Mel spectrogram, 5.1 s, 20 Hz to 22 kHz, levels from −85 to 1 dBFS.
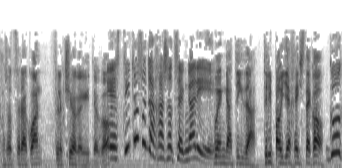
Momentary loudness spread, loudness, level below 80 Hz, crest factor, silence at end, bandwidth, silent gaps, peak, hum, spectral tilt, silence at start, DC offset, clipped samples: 5 LU; -14 LUFS; -52 dBFS; 14 dB; 0 s; 10.5 kHz; none; 0 dBFS; none; -2.5 dB/octave; 0 s; under 0.1%; under 0.1%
